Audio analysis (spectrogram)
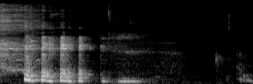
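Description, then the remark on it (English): A short fit of coughing: about four quick, harsh bursts in a row, followed by a lower, throaty rasp that trails off into quiet, with a faint click near the end. “Do we need to get you a cough drop?”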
